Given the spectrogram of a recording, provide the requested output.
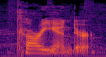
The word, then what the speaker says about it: coriander: And next one, also it sometimes plays as a role like an ingredient, uh, coriander, coriander. The stress sound is put on the letter A, coriander.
